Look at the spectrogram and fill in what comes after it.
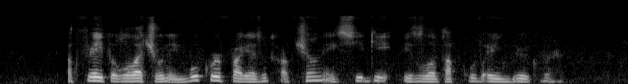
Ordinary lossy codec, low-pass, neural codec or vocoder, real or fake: AAC, 48 kbps; 9.9 kHz; codec, 24 kHz, 0.9 kbps, WavTokenizer, small release; fake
